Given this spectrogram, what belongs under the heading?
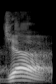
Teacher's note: tengah lidah ketemu langit-langit atas rapat rapat menempel. Ya, kemudian dilepaskan ja ya. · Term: jim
